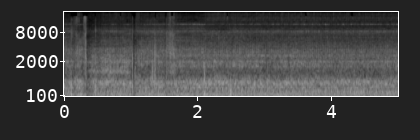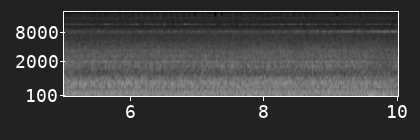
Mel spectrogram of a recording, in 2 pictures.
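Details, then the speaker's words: Car engine with a rough, lumpy idle, as if dropping a cylinder, while spark plugs and then ignition coils are swapped between cylinders to diagnose it. Swapping the spark plug didn't help, and one cylinder shows no response; the ignition coil is suspected, unconfirmed. "Punta ko ng spark plug pagpalitin ko kay ignition coil, kasi dito walang response ganito yung tunog"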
